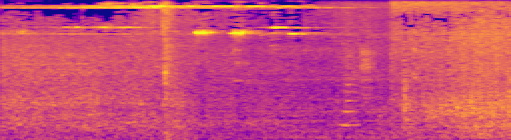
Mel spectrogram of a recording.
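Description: Suburban electric commuter train rolling slowly into a station and braking, its wheels and cars rumbling steadily with a few short high squeals as it slows to a stop.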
